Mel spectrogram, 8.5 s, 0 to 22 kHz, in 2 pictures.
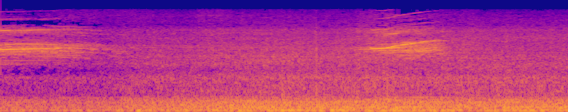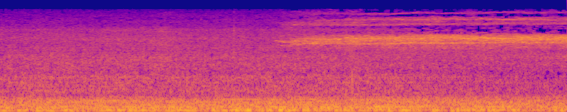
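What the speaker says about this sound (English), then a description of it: "arriving in is going to be your second train, Avanti West Coast Class 807" An Avanti West Coast Class 807 train arrives at Liverpool South Parkway station, a loud, steady rumble of wheels on rails with sharp high squeals from the wheels coming and going as it rolls in.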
